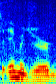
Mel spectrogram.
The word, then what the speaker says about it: Imgur: Actually, I'm not really sure on how IMGUR is normally pronounced. It's It's Imgur. supposed to be pronounced Imager, but I call it Imgur because that's Imager.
